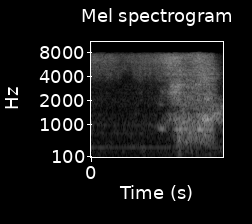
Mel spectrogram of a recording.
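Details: The speaker's own mechanical ventilator, recorded during his talk: a faint steady hum, then a rising airy hiss of air pushed through tubing as a breath is delivered. Mechanical ventilator sound.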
